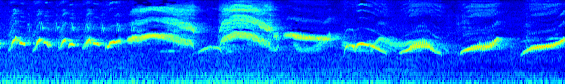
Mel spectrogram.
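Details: Chinese hwamei in a cage, a bird praised for singing well, delivers loud varied whistles: quick rising-falling notes, then ringing upswept phrases and looping trills, with a faint low hum behind.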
